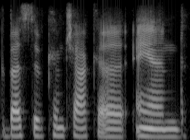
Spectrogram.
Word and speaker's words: Kamchatka: How do you say it? Kachachma or? – Kamchatka.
